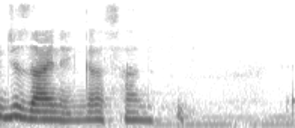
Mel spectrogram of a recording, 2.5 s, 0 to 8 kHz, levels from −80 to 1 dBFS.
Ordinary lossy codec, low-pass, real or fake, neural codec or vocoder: none; 7.2 kHz; real; none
